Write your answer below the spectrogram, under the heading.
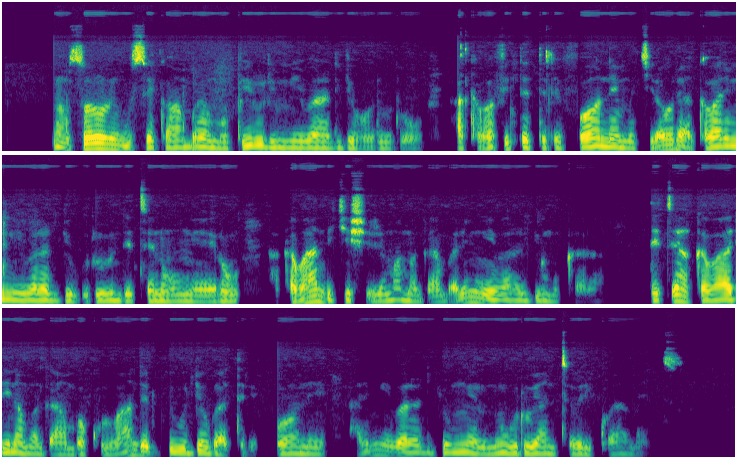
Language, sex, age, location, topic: Kinyarwanda, male, 18-24, Kigali, government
